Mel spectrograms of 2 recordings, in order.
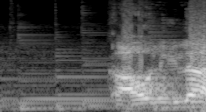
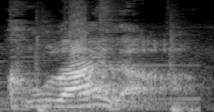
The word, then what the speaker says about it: Caol Ila: I think this is what you looking for, कूल आइला। कूल आइला? आइला? क्या बताएं, pronunciation के चक्कर में ऐसी नाक कटी कि बस।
